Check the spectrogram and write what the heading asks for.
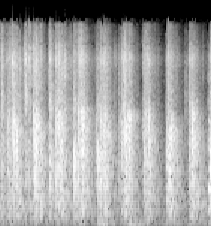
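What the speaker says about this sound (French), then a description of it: "Que je vous demande d'applaudir très très fort l'Éternel." Worshippers at a Sunday church service clap hands in a rhythmic, fairly quick beat, each clap sharp and close, continuing steadily with no talk over it.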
